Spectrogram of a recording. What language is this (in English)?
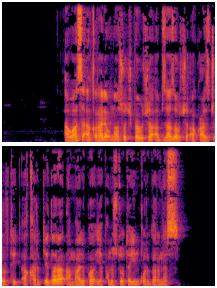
Abaza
